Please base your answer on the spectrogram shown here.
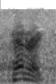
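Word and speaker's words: Henrich: Tommy Henrik. H E N R I C H. It pronounced as though there was a K on it. Henrik in right field.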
